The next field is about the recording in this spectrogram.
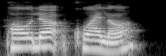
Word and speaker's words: Paulo Coelho: Evet, yazarı Paulo Coelho. Yani böyle okunuyormuş. Ben böyle okunduğunu düşünmüyordum.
